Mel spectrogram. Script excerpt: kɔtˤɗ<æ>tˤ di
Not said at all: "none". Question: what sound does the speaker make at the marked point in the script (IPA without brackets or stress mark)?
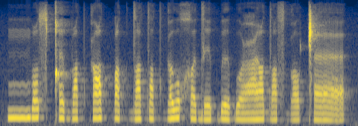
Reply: ɛ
